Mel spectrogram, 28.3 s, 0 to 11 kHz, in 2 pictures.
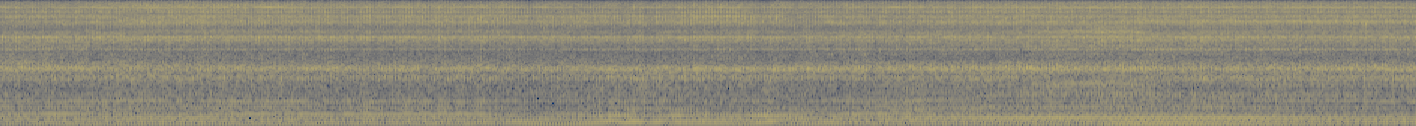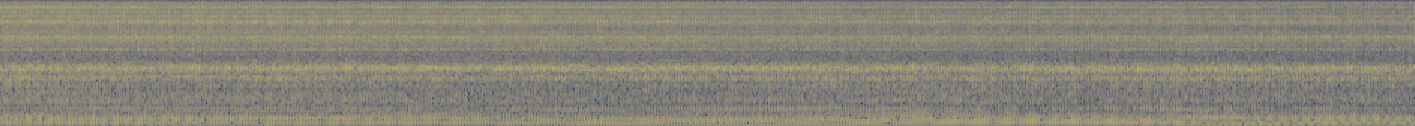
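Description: Small HB11 Stirling engine running steadily: a whirring, high-pitched mechanical whine of the spinning flywheel and piston, carrying on once the spirit burner has been removed.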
